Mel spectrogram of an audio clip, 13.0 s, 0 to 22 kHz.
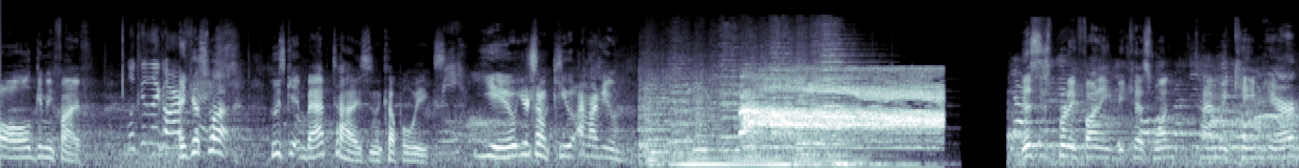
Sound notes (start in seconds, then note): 6.5 scary music; 7.3 screaming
